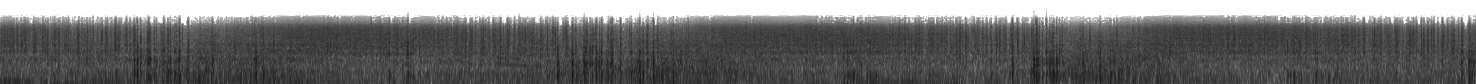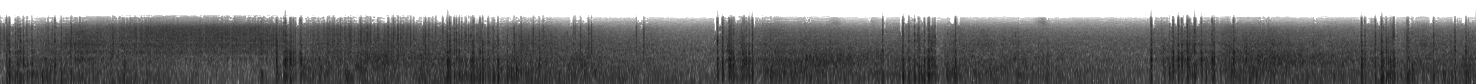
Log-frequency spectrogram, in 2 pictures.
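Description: Fireworks display heard from a distance: many bangs and crackles of bursting shells over a steady hiss. Sharper clusters of bangs come in about two thirds of the way through and again near the end.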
